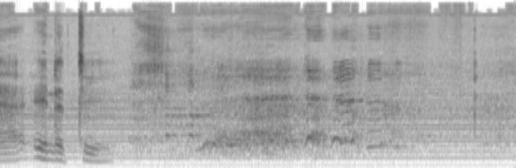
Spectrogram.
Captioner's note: laughter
